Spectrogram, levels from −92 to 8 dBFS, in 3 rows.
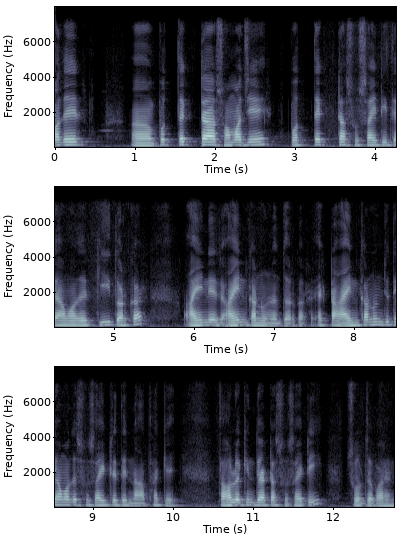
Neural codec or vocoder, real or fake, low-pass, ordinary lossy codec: none; real; 7.2 kHz; none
